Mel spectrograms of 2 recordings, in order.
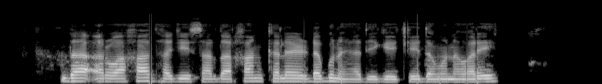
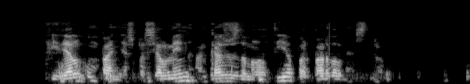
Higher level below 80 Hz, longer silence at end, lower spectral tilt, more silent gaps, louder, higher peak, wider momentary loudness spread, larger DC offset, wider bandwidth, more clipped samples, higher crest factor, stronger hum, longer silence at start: first, -52 dBFS vs -64 dBFS; first, 0.7 s vs 0 s; about the same, -6.5 dB/octave vs -6 dB/octave; second, 5.07-5.27 s vs 4.04-4.09 s, 4.23-4.43 s, 4.51-4.65 s; about the same, -16 LUFS vs -18 LUFS; about the same, 0 dBFS vs 0 dBFS; second, 5 LU vs 12 LU; neither; about the same, 7.8 kHz vs 7.8 kHz; neither; about the same, 16 dB vs 18 dB; neither; about the same, 0.6 s vs 0.5 s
